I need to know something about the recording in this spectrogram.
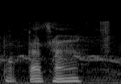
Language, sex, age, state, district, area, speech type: Nepali, female, 60+, West Bengal, Jalpaiguri, urban, spontaneous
